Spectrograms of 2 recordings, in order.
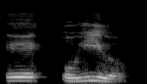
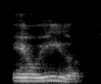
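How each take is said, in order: First: Slow, weighty he oído. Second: Said in the usual way. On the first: Shown as a demonstration. Teaching the congregation, stretches out "he oído" slowly. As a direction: draw out "he oído" slowly, stressing "he". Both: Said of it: "en la expresión es".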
